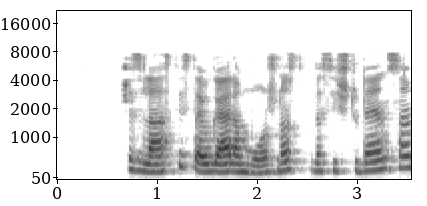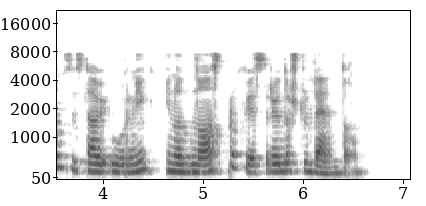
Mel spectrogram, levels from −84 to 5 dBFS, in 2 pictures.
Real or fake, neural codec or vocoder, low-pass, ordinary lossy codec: real; none; none; none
